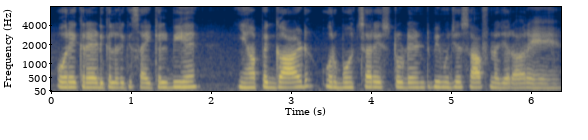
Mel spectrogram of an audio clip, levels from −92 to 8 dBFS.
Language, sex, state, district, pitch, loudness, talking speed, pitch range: Hindi, male, Rajasthan, Jaipur, 175 Hz, -18 LUFS, 205 wpm, 165-180 Hz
